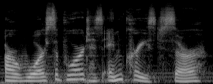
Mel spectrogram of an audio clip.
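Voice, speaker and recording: An actress playing a dutiful military announcer giving formal status reports in a video game. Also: female voice, low-pitched, unhurried, faint music behind.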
